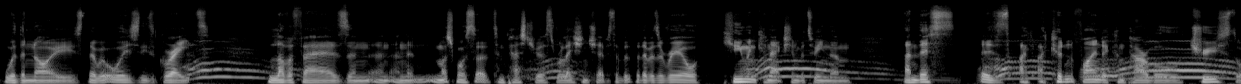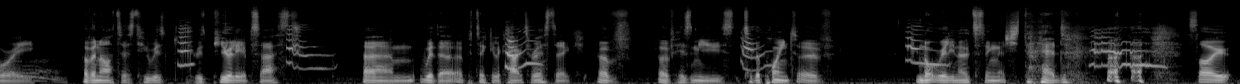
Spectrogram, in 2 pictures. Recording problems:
animal sounds; loud; throughout; 5 dB below the speech

